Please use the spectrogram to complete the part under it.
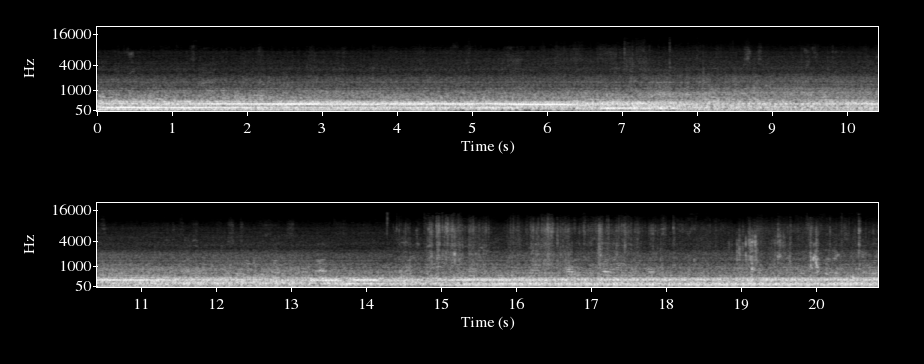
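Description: A vehicle engine hums steadily from inside while driving slowly.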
